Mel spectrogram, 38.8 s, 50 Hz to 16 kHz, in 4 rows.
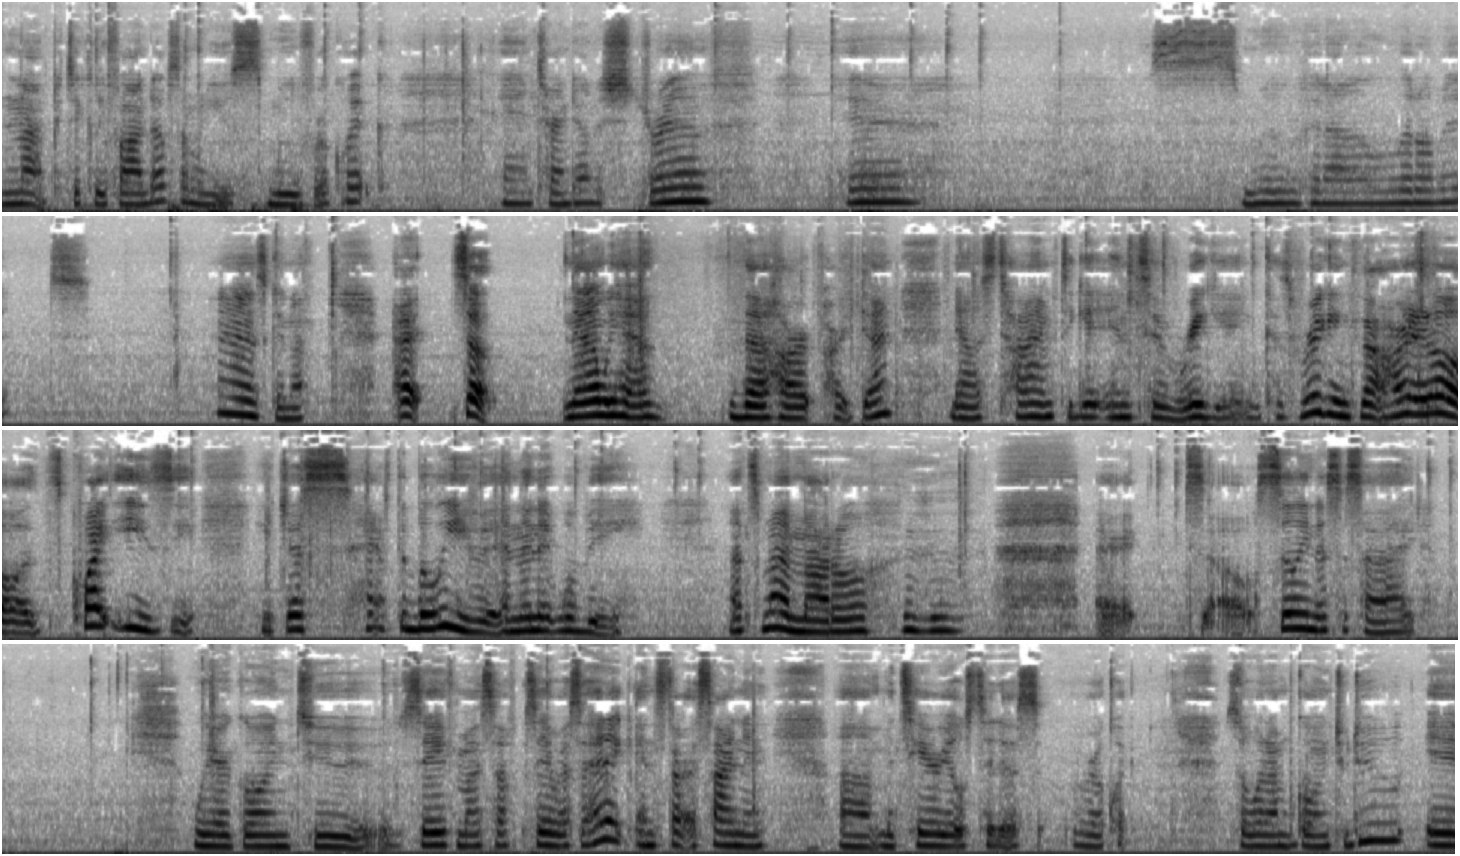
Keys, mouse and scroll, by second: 3.1 ctrl+z, 11.2 middle click, 14.0 middle click, 18.6-29.9 drag, 32.2-34.8 drag, 33.4 Tab.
